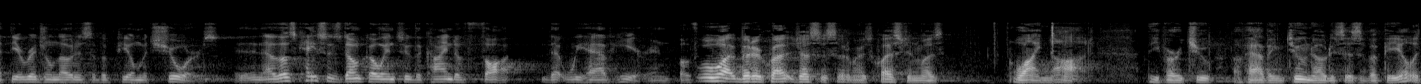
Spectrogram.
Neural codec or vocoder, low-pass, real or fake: none; 7.2 kHz; real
